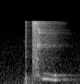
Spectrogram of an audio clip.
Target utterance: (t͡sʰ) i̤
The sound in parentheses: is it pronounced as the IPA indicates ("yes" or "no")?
yes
